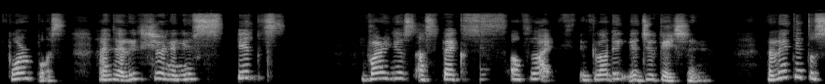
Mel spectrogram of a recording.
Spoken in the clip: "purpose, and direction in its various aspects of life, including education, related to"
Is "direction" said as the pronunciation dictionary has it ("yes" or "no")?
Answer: no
